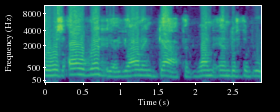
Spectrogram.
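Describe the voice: The clip is plain reading aloud.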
